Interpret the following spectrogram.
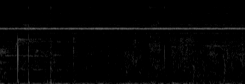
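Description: An insect, such as a cricket, singing one steady high-pitched note without a break, with a single soft tick near the start.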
